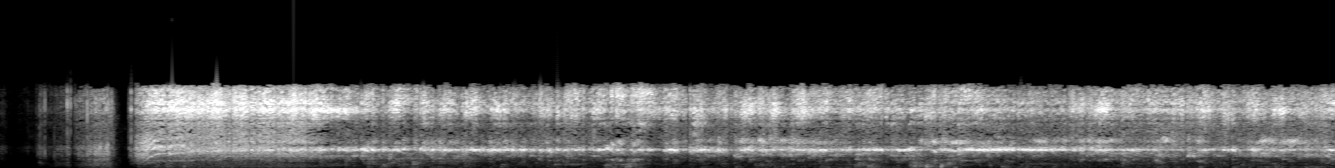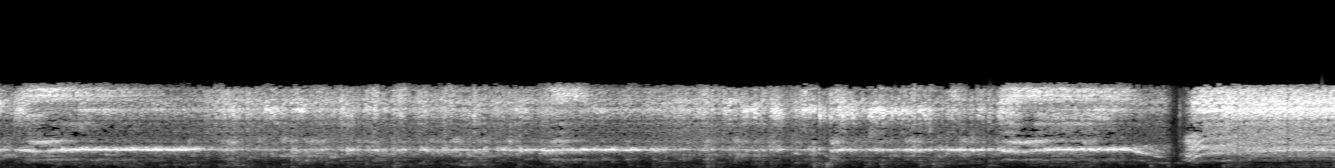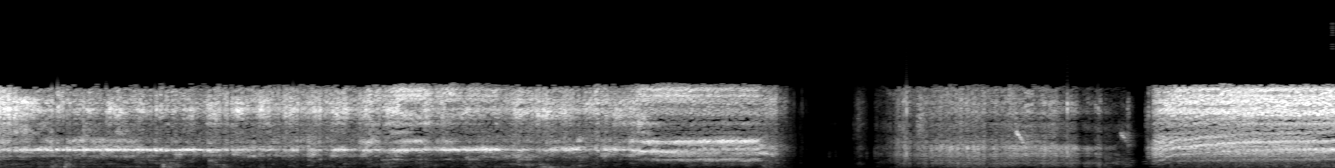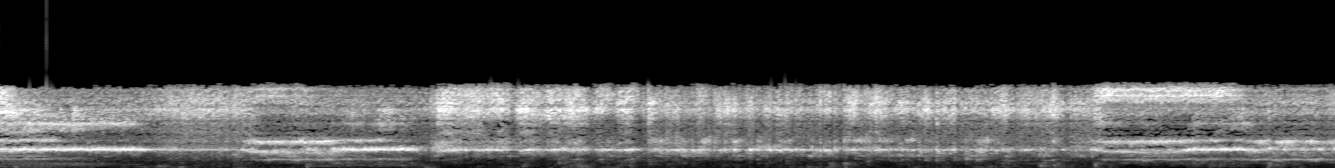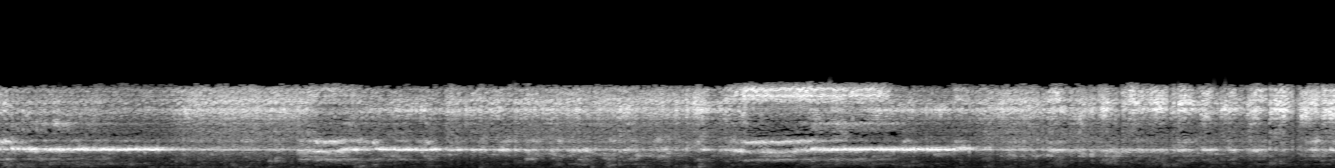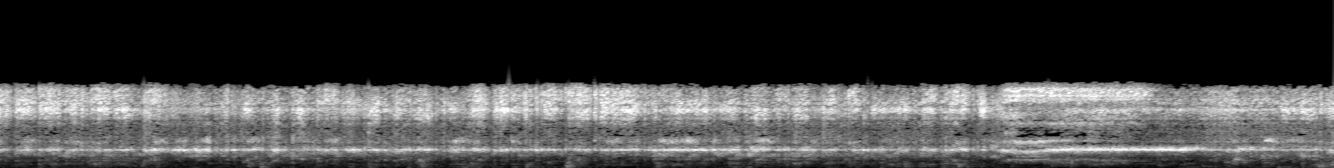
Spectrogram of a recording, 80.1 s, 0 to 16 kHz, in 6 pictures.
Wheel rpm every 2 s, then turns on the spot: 40, 220, 230, 230, 240, 230, 230, 230, 230, 230, 230, 230, 160, 230, 230, 230, 220, 50, 20, 150, 230, 230, 230, 230, 230, 230, 220, 230, 230, 240, 230, 230, 230, 230, 230, 230, 230, 240, 230, 230.
34-38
